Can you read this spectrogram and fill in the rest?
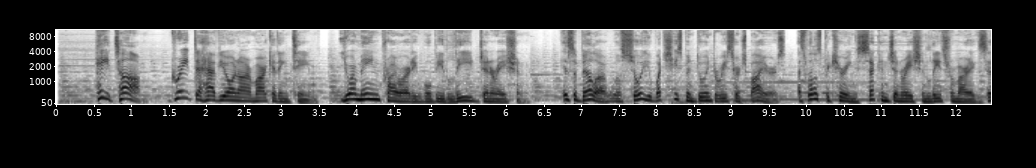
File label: elearning hr dialog; elearning demo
